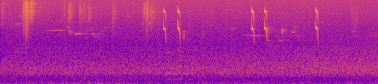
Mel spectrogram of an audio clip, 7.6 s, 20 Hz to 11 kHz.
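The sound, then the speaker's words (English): A flock of about 10 or 12 type two birds, perched at the top of a tall Douglas fir by a camp, gives sharp, high-pitched chip calls, about six of them and some in quick pairs, over a steady rushing background noise. No one speaks. “Our type twos must be about 10 or 12 birds. Now they're perched up on the top of a tall Douglas fir.”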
